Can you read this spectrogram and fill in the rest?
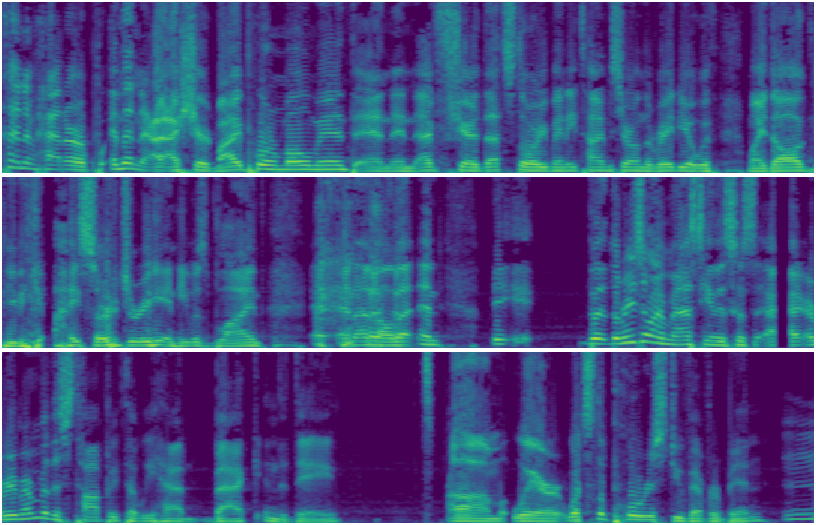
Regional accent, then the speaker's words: Central Luzon, Philippines; when I was growing up in Bulacan.

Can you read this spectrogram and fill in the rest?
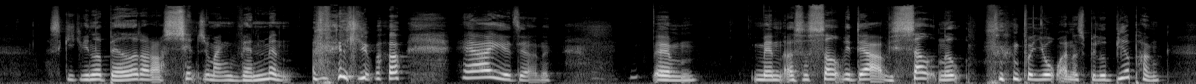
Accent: Gentofte, Capital Region of Denmark, Denmark; born there; jeg blev født på Gentofte Hospital i 98, 24. juli 98

